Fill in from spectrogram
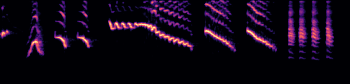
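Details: Asian pied starling pouring out varied master song for caged birds: sharp whistled notes, two long sweeping downslurred whistles, then four quick clipped chirps at the end.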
